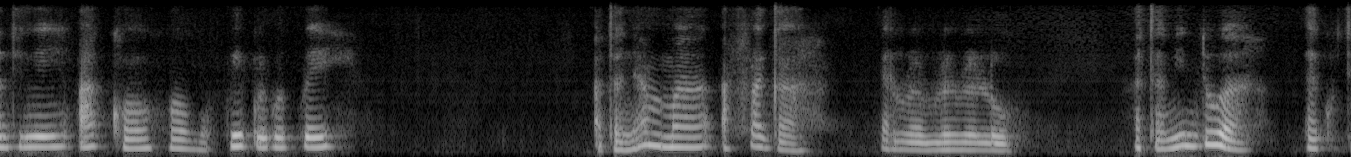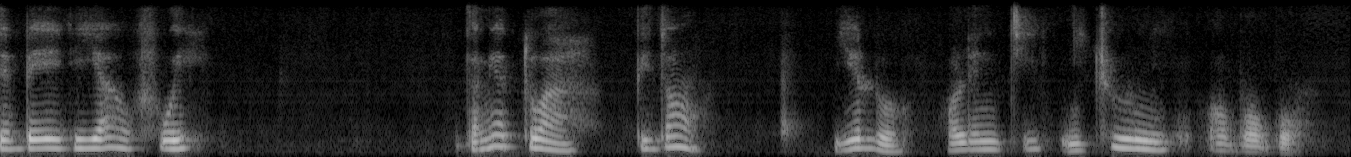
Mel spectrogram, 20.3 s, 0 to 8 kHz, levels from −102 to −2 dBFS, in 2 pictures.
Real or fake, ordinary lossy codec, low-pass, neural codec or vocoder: fake; Opus, 32 kbps; 7.2 kHz; codec, 24 kHz, 0.9 kbps, DualCodec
